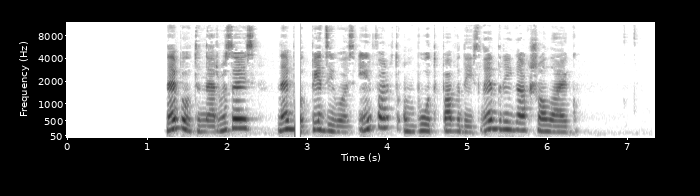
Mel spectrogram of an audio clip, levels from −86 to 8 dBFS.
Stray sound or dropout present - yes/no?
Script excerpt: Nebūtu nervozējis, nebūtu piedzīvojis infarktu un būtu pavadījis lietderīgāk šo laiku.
yes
